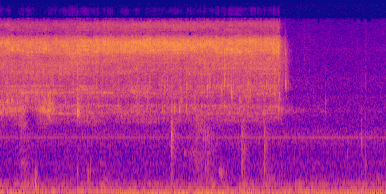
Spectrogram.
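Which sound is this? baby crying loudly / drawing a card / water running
water running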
